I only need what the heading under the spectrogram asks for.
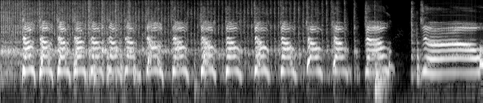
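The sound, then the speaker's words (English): A game-show spinning wheel clicks through a run of evenly spaced tonal ticks that gradually slow down, then falls quiet briefly before a sustained ringing tone. “let's get that wheel out. Alrighty, let's give it a spin to see which season we're in.”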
